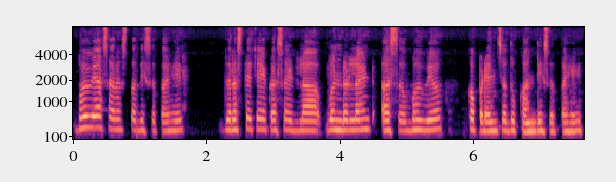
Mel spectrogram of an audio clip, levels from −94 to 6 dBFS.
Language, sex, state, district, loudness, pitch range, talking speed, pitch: Marathi, female, Maharashtra, Pune, -17 LUFS, 205-230 Hz, 125 wpm, 220 Hz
